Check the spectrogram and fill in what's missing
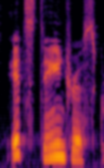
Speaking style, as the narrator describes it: growled Jim, in a stubborn tone

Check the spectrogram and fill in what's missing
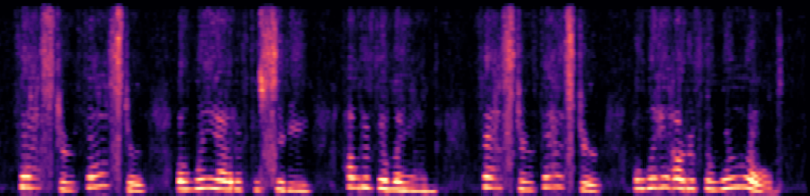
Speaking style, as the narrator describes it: she only murmured

